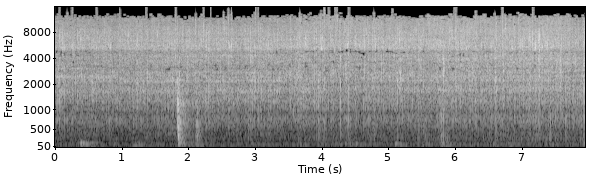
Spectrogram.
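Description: Strips of beef and chicken breast with sliced mushrooms sizzling in hot olive oil in a grill pan, a steady frying hiss. A sharp click about two seconds in and a fainter one near six seconds.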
